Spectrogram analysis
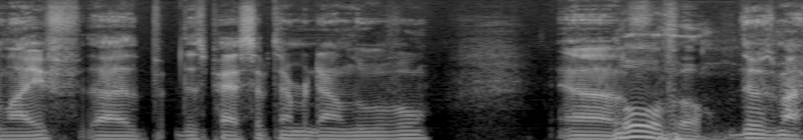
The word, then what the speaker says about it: Louisville: this past September down Louisville uh Louisville there was my first Louisville Louisville got you got to say it like that not Louis not not Louis Louis nins and Louisville it's Louisville yeah yeah um and uh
